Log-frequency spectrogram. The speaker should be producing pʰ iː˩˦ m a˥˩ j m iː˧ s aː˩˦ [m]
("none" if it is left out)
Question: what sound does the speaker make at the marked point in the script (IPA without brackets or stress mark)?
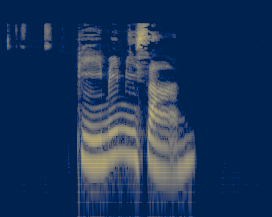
n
